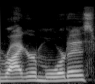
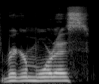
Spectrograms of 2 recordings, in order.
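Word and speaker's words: rigor mortis: her arms she had ryer mortise riger mortise there's a debate on how you say it I say rigger mortise but after the coroner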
